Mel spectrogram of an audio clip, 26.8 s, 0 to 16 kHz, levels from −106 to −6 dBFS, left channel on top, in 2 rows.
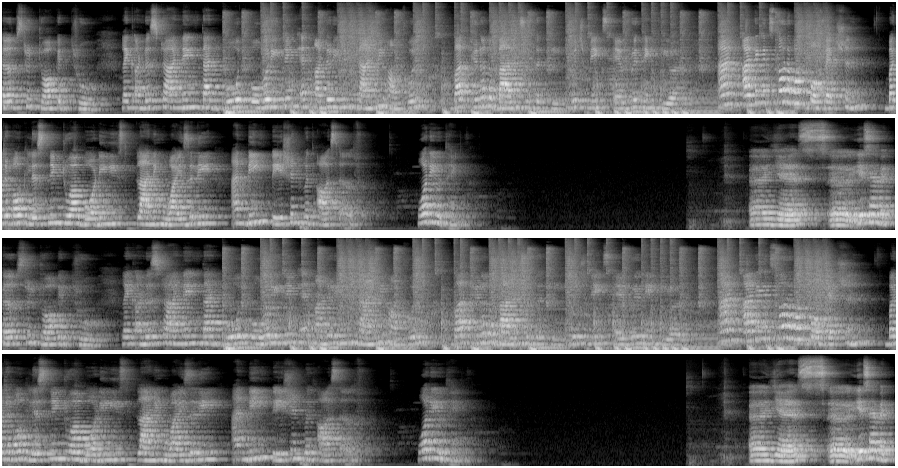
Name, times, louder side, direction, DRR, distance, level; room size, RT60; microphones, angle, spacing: voice 1, 0.0-1.4 1.8-6.3 6.7-10.2 10.7-12.9 13.2-16.5 16.8-18.7 19.6-20.3, left 3 dB, 85° left, 1 dB, 0.5 m, -30 dB
sound 1, 3.3-12.4, equal, 85° right, 1.2 m, -36 dB
voice 2, 24.6-26.7, right 2 dB, 35° right, -1 dB, 0.4 m, -26 dB
2.9 x 2.1 x 2.6 m, 1.1 s
head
